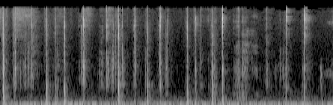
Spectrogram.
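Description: Fingertips with short nails press and tap the keys of a small black plastic backlit Razer Tartarus Chroma gaming keypad. The result is a quick, uneven run of sharp, bright plastic clicks and taps, each dying out almost at once over a faint low hum.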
